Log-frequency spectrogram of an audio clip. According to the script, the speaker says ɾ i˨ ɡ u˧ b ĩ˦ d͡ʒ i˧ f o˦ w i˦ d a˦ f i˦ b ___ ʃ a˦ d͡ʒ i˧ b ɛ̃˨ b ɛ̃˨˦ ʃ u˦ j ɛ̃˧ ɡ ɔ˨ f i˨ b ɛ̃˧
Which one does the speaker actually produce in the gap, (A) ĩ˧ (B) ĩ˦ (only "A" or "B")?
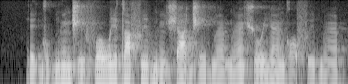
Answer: A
